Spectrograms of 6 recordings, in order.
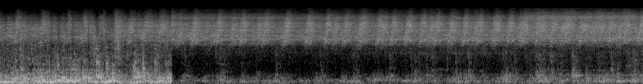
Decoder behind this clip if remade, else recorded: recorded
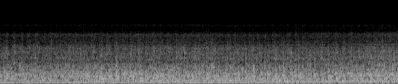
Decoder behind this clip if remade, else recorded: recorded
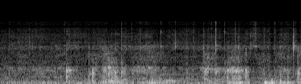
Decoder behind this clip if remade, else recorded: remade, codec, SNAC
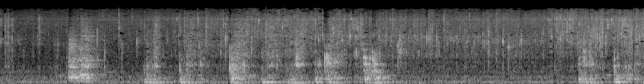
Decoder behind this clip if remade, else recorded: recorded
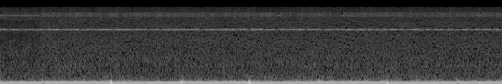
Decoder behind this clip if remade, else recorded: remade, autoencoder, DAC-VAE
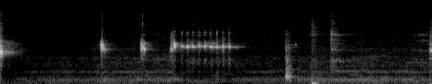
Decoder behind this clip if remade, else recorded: remade, codec, SNAC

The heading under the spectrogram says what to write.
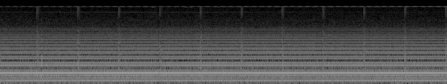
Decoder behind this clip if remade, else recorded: recorded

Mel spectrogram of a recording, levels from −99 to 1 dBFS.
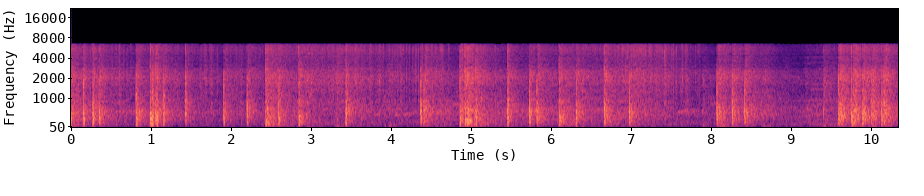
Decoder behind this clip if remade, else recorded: remade, vocoder, WaveNeXt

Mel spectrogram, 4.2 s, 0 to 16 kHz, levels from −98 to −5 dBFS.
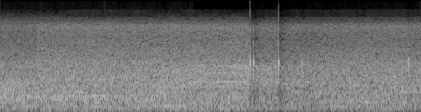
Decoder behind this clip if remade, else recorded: recorded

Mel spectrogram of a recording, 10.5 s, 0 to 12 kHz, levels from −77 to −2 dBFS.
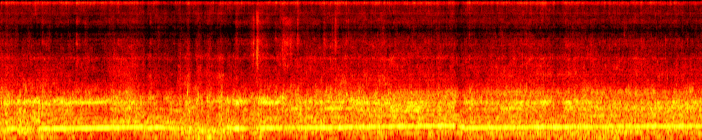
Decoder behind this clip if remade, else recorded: remade, codec, HILCodec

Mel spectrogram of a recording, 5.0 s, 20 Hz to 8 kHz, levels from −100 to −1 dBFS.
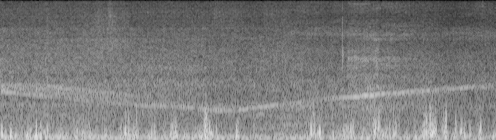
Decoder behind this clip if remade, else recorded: remade, vocoder, Vocos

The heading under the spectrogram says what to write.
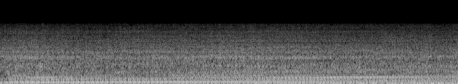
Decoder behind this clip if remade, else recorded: recorded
